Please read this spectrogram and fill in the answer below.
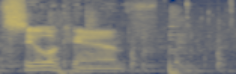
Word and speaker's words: coelacanth: I want to try catching that coelacanth. Is that how you pronounce that?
